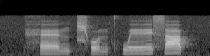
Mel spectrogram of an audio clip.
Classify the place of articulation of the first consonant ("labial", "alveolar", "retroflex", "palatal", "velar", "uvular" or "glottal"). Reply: glottal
